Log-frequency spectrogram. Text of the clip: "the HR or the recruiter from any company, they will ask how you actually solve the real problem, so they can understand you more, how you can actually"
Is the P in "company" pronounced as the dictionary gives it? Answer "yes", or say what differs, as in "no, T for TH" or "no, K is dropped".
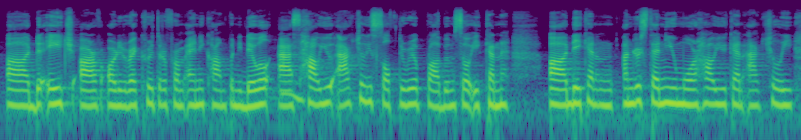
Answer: yes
